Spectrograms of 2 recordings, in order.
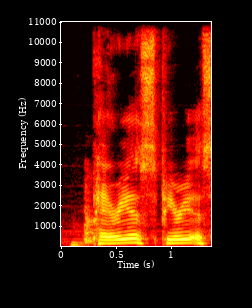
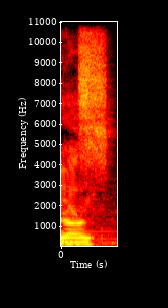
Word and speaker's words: Curious: his handle is Pirius. I always say it wrong. Curious.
